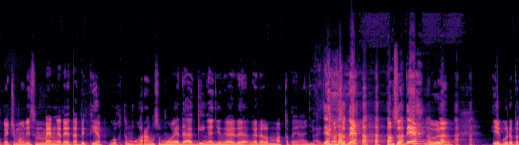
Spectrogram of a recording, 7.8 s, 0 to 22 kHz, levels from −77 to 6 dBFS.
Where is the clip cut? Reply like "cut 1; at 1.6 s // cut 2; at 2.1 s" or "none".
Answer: none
